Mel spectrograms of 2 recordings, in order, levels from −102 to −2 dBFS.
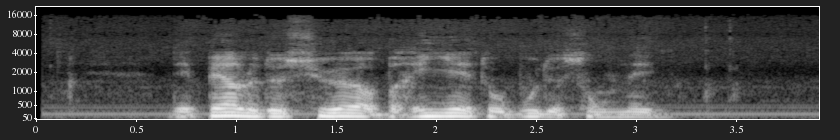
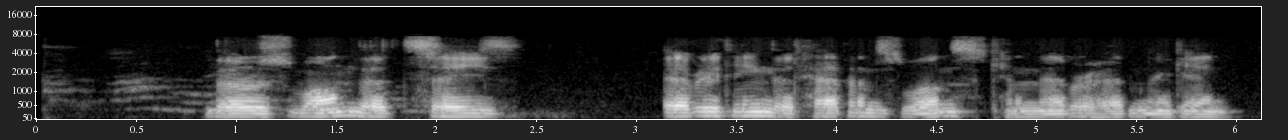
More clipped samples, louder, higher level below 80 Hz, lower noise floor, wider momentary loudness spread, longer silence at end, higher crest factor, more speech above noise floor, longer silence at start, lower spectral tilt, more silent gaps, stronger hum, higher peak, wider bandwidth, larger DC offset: neither; first, -17 LUFS vs -22 LUFS; first, -48 dBFS vs -64 dBFS; second, -47 dBFS vs -77 dBFS; first, 13 LU vs 9 LU; first, 0.75 s vs 0.2 s; about the same, 16 dB vs 18 dB; second, 32 dB vs 56 dB; second, 0.65 s vs 0.85 s; first, -9.5 dB/octave vs -6.5 dB/octave; neither; neither; about the same, -2 dBFS vs -4 dBFS; second, 4.5 kHz vs 7.6 kHz; neither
